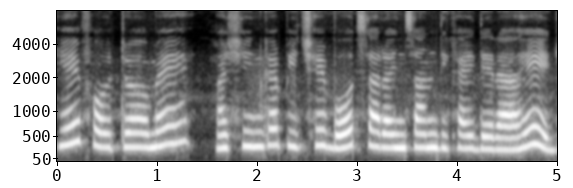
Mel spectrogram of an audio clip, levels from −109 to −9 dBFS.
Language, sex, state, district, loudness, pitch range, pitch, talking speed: Hindi, female, Arunachal Pradesh, Lower Dibang Valley, -14 LUFS, 270-315 Hz, 285 Hz, 155 wpm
